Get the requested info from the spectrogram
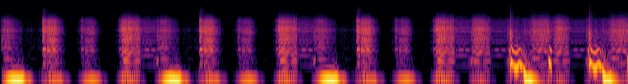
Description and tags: State of Emergency
A Panic Type Sound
